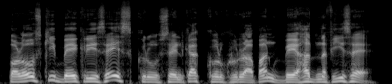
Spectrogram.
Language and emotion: Urdu, happy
